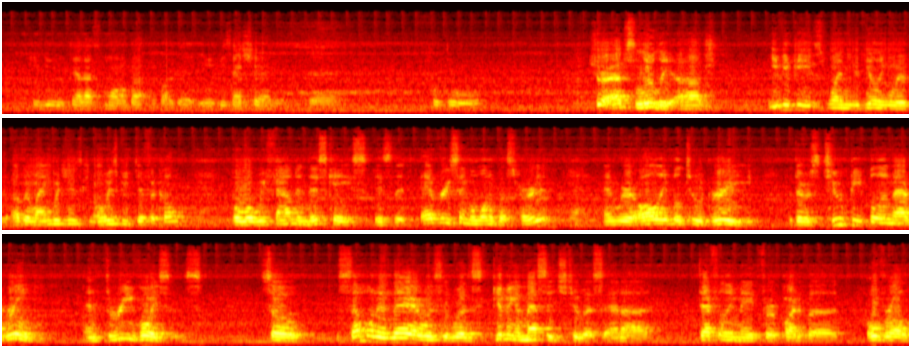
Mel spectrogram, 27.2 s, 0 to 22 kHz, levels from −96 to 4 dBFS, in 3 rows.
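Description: Clock drift between sender and receiver runs through the whole clip: the sender's clock is about five percent fast, so the receiver's buffer keeps overfilling. Unlike a one-off network dropout, the small hiccups recur unevenly throughout.

Repeated timing corrections follow from 0.01 to 27.03 s, as the receiver keeps discarding short slices to catch up, at an effective 105% rate. The result is faint stutters and a slightly rushed, unsteady tempo with no pitch shift, which separates it from a simple speed-up by resampling.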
